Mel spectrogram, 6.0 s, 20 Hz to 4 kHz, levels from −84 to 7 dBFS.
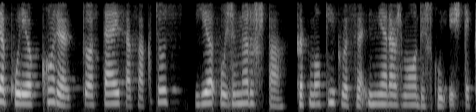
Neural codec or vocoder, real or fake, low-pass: codec, 16 kHz, 0.5 kbps, X-Codec, HuBERT features, trained on balanced general audio; fake; 3.6 kHz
